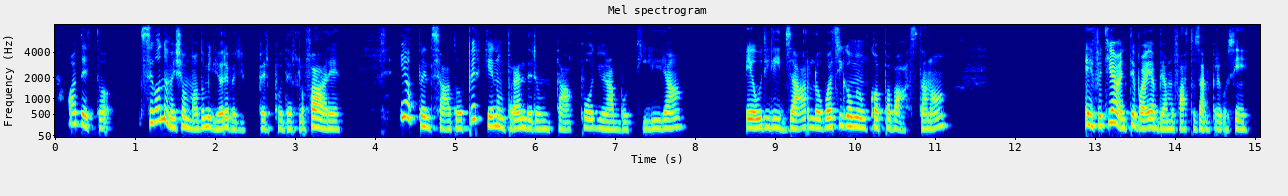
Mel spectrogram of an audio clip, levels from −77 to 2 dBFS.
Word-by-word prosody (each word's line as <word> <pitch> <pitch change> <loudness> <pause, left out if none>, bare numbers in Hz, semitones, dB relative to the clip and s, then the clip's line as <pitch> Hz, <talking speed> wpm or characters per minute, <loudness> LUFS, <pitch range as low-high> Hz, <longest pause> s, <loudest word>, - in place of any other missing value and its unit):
ho 265 - -1
detto: 230 -8 -2 0.3
"Secondo 330 +5 +2
me 195 - +2
c'è 195 - -2
un 200 - +1
modo 170 +3 -3
migliore 200 -2 +2
per 165 -3 -5
i 145 - -17
per 175 0 -5
poterlo 170 -2 -5
fare." 170 -5 +3 0.6
E 430 -2 +3
ho 400 0 +1
pensato: 180 - -1
"Perché 375 - 0
non 220 -2 +2
prendere 180 -1 0
un 170 -1 -7
tappo 155 +5 -3
di 185 - -7
una 160 -2 -1
bottiglia 170 +5 -4 0.8
e 190 - +5
utilizzarlo 190 0 +2
quasi 200 +4 +2
come 220 -2 +5
un 195 -1 +1
coppapasta, 185 -6 -1
no?" 195 +8 -3 1.7
Effettivamente 245 -2 +4
poi 185 -2 +5
abbiamo 170 -3 -1
fatto 160 +2 -5
sempre 160 -1 -4
così. 160 0 -6
185 Hz, 145 wpm, -27 LUFS, 170-205 Hz, 1.7 s, e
